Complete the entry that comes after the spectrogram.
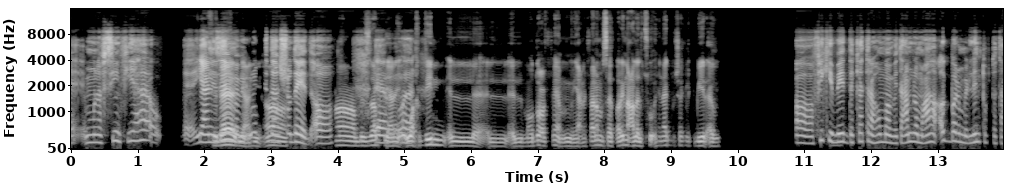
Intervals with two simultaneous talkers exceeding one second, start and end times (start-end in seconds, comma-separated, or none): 1.9-3.3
